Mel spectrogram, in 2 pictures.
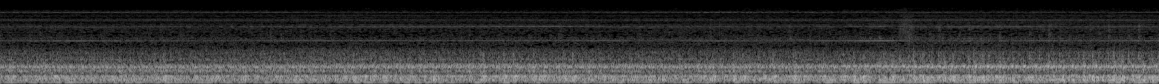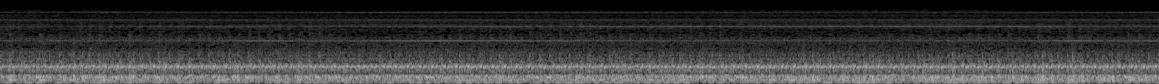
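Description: Beko front-loading washing machine spinning its drum: a steady motor hum with a thin whine over it, growing slightly louder about a third of the way in.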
